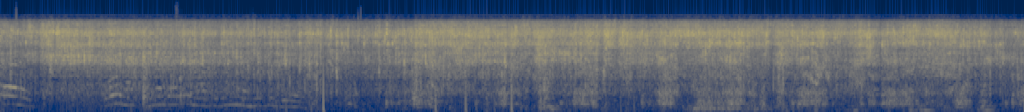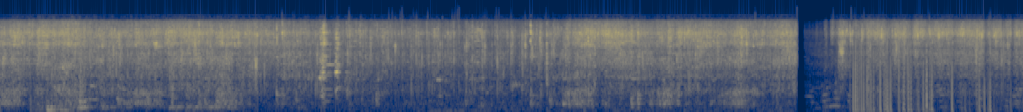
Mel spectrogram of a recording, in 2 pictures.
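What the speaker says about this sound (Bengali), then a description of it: "কড়াইতে তেল দিয়ে দিয়েছি, আর এখন সিদ্ধ করা যে ডিমগুলো, সেই ডিমগুলো ভেজে নেব।" Boiled homegrown duck eggs fry in hot salted oil in a wok, giving a loud, steady sizzle that crackles and spits almost without a break, then cuts out for a moment near the end before resuming.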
